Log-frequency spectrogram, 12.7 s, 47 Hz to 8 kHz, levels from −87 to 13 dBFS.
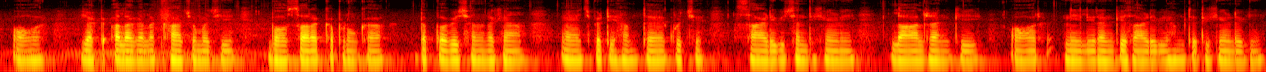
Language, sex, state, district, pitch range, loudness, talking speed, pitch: Hindi, male, Uttarakhand, Tehri Garhwal, 110-115 Hz, -24 LUFS, 175 wpm, 110 Hz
